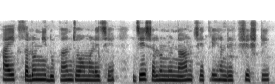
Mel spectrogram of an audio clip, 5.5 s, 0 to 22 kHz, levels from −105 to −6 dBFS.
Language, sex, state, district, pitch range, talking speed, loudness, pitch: Gujarati, female, Gujarat, Valsad, 205-225 Hz, 185 wpm, -16 LUFS, 210 Hz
